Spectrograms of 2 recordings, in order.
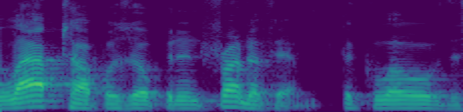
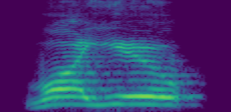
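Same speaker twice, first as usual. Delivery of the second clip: high, loud outraged monkey yell; enraged monkey; 10 semitones higher, 10 dB louder than usual. Acted. The monkey yells at his master before attacking. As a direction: lunge with the words.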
